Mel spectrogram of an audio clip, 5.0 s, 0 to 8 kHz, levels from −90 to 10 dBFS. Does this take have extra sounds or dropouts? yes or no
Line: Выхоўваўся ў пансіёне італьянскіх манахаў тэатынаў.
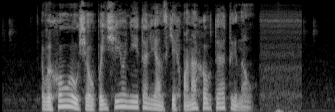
yes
